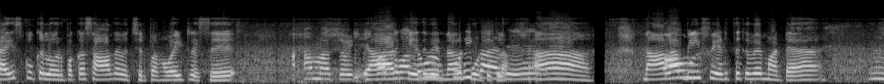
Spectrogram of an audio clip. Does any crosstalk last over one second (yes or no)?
yes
